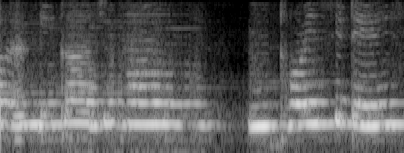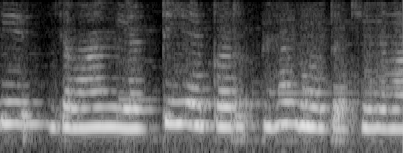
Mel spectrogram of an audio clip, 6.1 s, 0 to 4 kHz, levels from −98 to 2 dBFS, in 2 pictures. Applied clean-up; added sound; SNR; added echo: neural separator model SepFormer DNS4.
